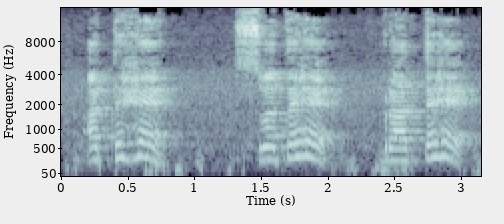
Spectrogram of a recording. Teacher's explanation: दो डॉट होती हैं, ये विसर्ग का जो निशान है, इसका उच्चारण ह की तरह किया जाता है।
